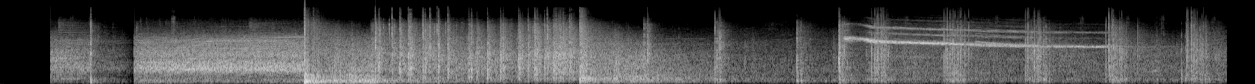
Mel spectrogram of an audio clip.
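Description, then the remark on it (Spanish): A mascletà during the Fallas in the Plaza del Ayuntamiento, Valencia: a rapid, thundering barrage of firecrackers bursts in dense succession, loud, with sharp cracks layered over a continuous roar and a shrill whistling tone rising through the later blasts. “Durante la mascleta se tiran estruendosos petardos que hacen retumbar el suelo durante 10 minutos.”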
